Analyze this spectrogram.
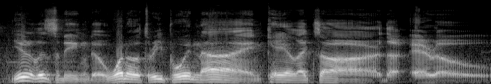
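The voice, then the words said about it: Radio announcer voice. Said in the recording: “I have a great radio voice.”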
